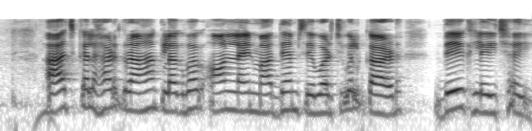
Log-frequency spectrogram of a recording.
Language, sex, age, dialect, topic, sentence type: Magahi, female, 25-30, Western, banking, statement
